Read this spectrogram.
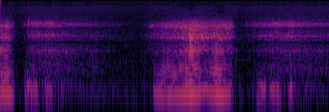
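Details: Dog snoring while asleep: low, rumbling snores, a long buzzing inward snore between shorter snorting breaths, moderately loud.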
